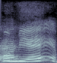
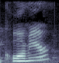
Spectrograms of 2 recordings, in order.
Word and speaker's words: Cormier: Is it Cormier or Cormier? It could be either. French, you have the correct pronunciation. Yeah, yes. Cormier, but most people say Cormier.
